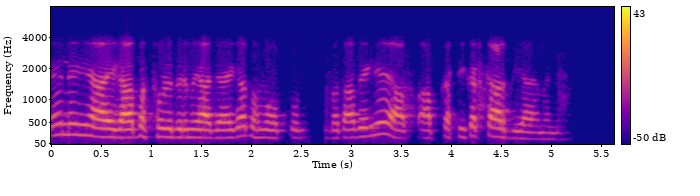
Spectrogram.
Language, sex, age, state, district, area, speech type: Hindi, male, 30-45, Uttar Pradesh, Chandauli, rural, conversation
